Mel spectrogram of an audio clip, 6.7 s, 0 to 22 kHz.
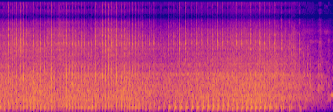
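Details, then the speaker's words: Cub Cadet 3050 4WD tractor with barely any muffler, before glass pack rework: rapid, rough exhaust popping about three per second that rises harsh and loud when revved. It sounds fine at idle; cause unclear. "I like the way it sounds idle. It sounds pretty good. But when it revs up, I don't like it."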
